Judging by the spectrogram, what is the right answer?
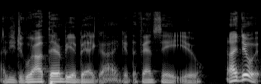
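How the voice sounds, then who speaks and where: A man with a New York accent speaks in an energetic tone. The recording is very clean, with a silent background. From New York City (Staten Island). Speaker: professional wrestler. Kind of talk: interview. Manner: fast.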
